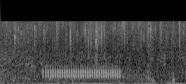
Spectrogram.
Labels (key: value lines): label: biophony, croak
recorder: SoundTrap 500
